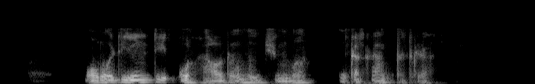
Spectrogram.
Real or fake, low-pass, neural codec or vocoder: fake; 5.4 kHz; codec, 24 kHz, 1.5 kbps, HILCodec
